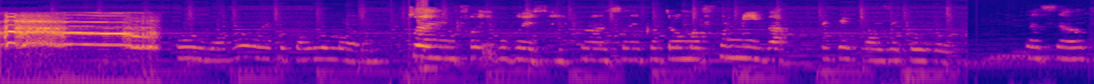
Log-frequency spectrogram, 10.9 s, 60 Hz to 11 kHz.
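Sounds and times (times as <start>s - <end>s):
rooster crowing: 0.0s - 1.7s
speech: 2.9s - 9.7s, 10.3s - 10.9s.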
